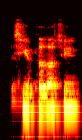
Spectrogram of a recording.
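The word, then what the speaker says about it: Tuipulotu: And then we've also got Sione Tiopolutu. Have I pronounced that right? – Easy for you to say. Yep. – Tiopolutu, yeah.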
